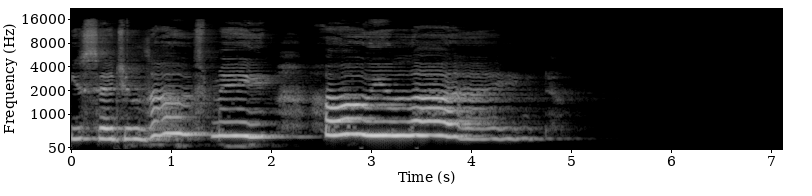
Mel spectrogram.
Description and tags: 'You said you loved me, oh, you lied' Female Vocals (Cleaned with reverb by Erokia)
A female voice singing the lyrics'You said you loved me, oh, you lied'. Cleaned with reverb by Erokia!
